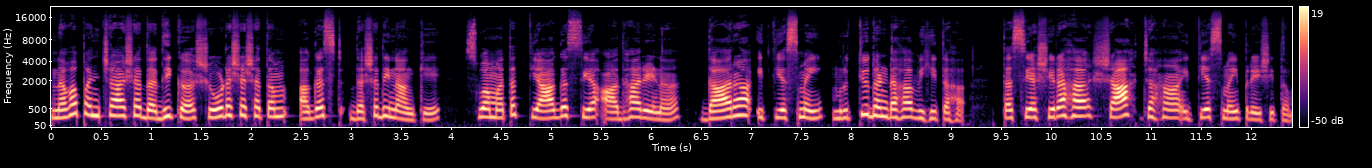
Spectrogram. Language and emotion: Sanskrit, neutral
